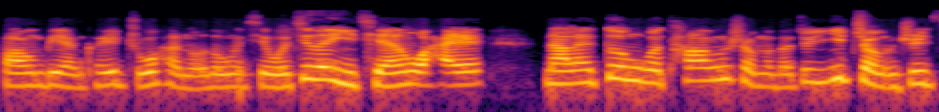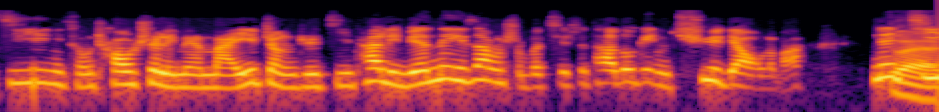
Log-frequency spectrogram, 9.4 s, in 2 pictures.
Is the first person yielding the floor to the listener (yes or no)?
no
